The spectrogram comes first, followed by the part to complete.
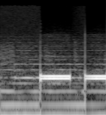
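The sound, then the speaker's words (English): A phone line ringing out on an outgoing call: two steady, buzzing ring tones with a short pause between them, fairly loud over a low background hum, with no voices. “you will need to answer your phone within five rings.”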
